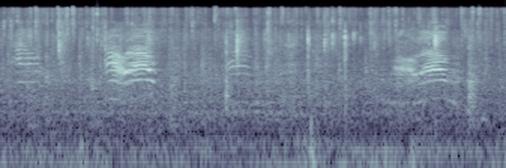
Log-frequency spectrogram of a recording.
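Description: A tabby cat gives drawn-out, chatty meows, with softer mews in between.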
